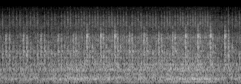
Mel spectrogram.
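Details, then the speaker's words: 1981 Mercedes 300TD OM617 diesel raised slightly off idle during injector-by-injector isolation test: hard regular knock above normal clatter following engine speed, still present; no single cylinder isolated, so bad injector unconfirmed. "Now, knock still there. If you are successful at isolating the knock to one cylinder, that usually means you got a bad fuel injector."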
